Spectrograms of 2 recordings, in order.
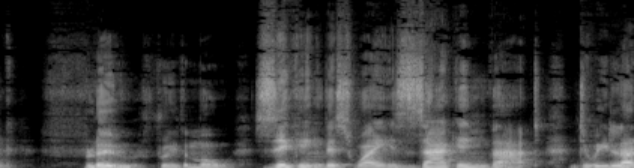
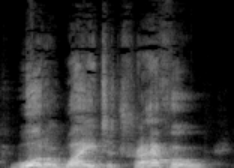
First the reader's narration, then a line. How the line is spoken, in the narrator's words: he exclaimed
